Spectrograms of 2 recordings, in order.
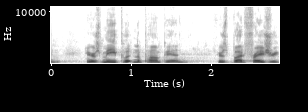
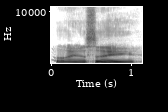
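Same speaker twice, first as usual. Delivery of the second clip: put-on higher, louder, slow voice of an old Southern surgeon; a loud, higher, slowed-down senior-surgeon voice; imitating DeBakey; 5 semitones higher, 8 dB louder, slower than usual. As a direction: put on the grand old surgeon, drawing out the words. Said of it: "I learned to imitate all these guys".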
